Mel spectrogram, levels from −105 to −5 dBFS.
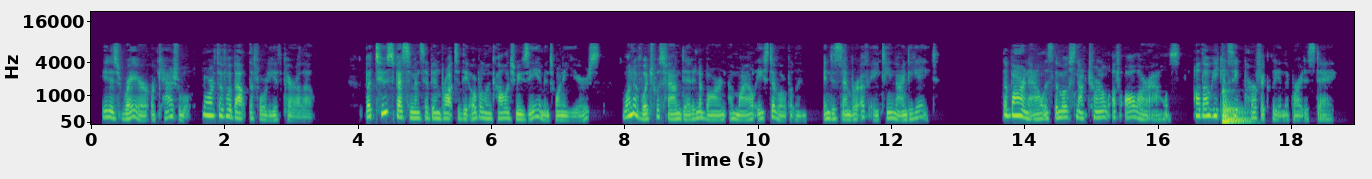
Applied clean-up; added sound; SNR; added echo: classical method spectral subtraction.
